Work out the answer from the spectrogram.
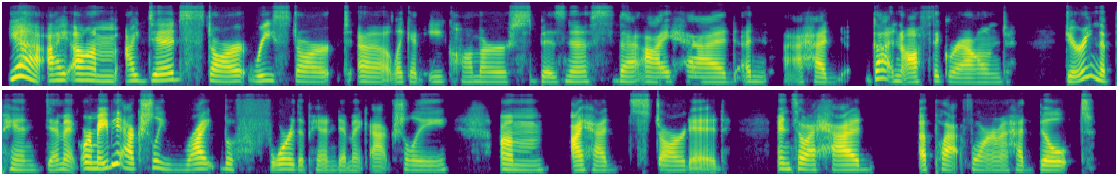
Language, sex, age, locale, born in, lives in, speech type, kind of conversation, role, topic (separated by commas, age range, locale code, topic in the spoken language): English, female, 35-39, en-US, United States, United States, conversation, advice, user, How can I manage financial stress and create a simple plan to feel more secure?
